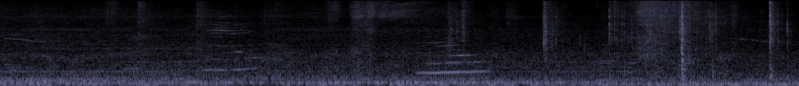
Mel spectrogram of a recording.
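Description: A pet cat meows a couple of times outdoors, short rising cries that are fairly faint against steady outdoor background noise, with occasional clicks and rustles.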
